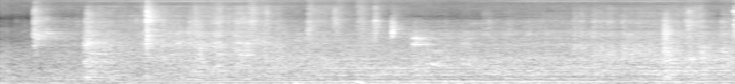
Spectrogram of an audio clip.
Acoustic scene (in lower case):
elevator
